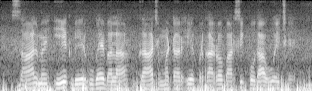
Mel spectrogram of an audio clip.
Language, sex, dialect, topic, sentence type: Maithili, male, Angika, agriculture, statement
